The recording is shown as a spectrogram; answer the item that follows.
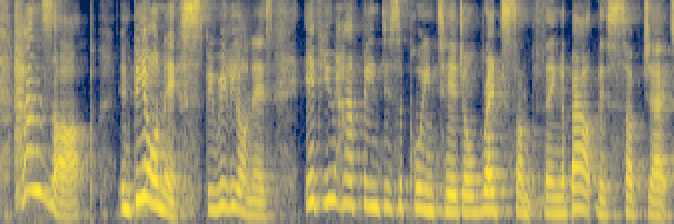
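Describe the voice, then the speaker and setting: A woman speaks with a British accent. Her pitch swings very widely. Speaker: conference speaker. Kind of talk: conference talk. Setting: stage with audience. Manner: fast; animated.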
